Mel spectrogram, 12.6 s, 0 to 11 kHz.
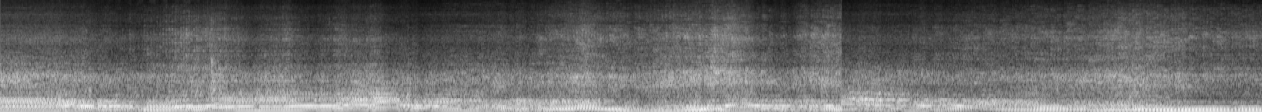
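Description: Belt-driven VAZ-2105 four-cylinder engine, newly converted from carburettor to fuel injection, running and revved by hand at the throttle, its speed rising and falling several times.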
